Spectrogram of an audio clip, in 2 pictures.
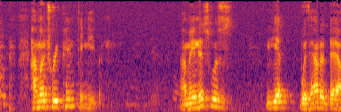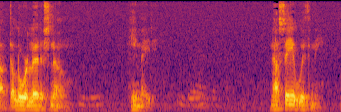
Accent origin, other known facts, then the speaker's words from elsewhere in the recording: Oklahoma, United States; I love college football. I'm from Oklahoma.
